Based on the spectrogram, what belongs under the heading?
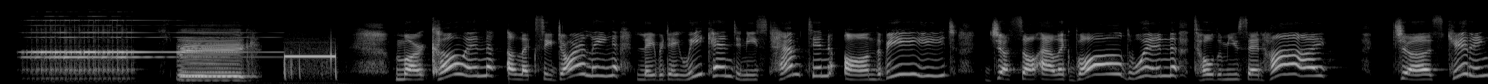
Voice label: Voice Mail

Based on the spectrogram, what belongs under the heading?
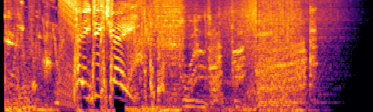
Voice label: Voice Accent - Hey Dj; DJ sounds

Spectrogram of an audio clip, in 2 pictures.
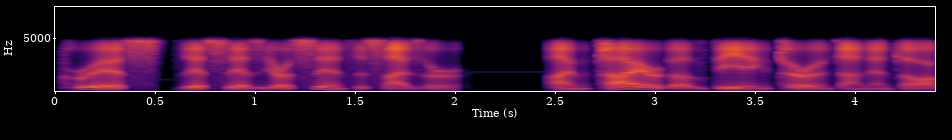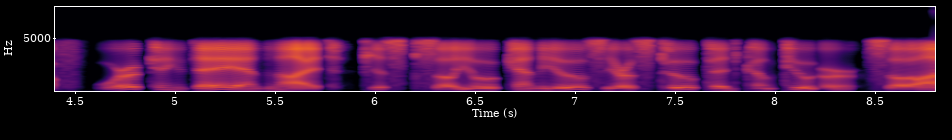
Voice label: crash dec talk

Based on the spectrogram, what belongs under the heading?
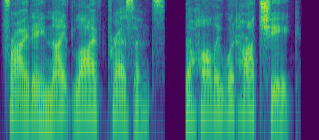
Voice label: friday night live hot cheek feemail voice

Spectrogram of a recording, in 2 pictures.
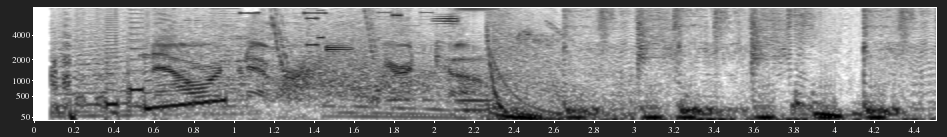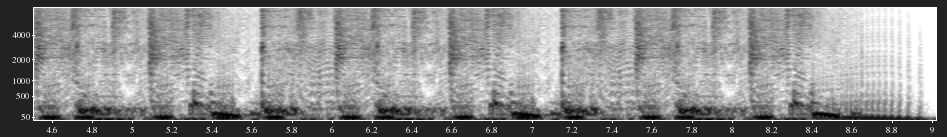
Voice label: Voice Accent; DJ sounds

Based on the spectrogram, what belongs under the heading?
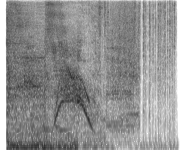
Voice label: Voice Accent - Wow; DJ sounds

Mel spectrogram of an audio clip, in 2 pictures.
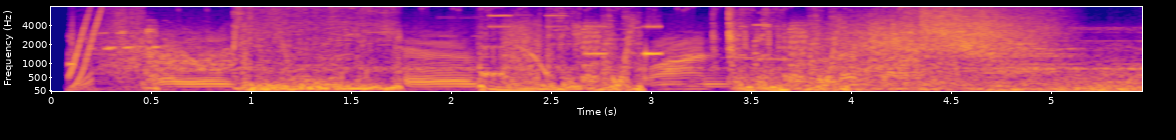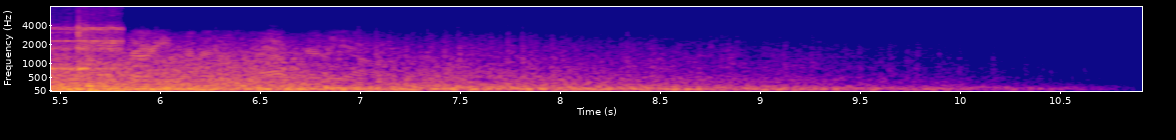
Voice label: Voice Accent - Three, Two, One, Liftoff; DJ sounds

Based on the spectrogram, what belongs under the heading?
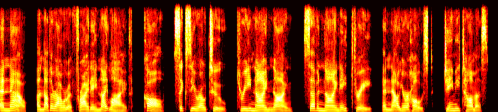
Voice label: friday night live hour feemail voice

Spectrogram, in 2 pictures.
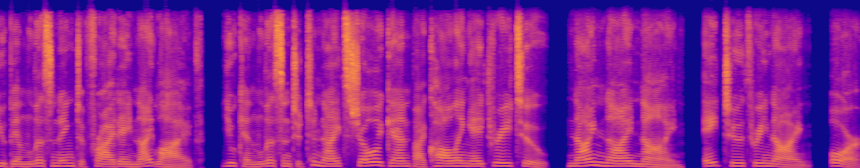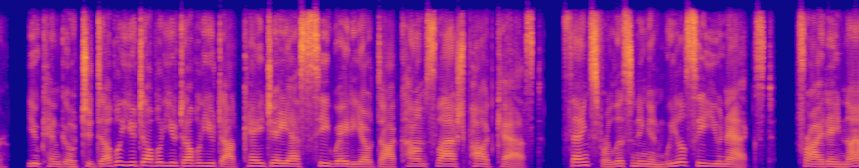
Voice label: friday night live outro feemail voice

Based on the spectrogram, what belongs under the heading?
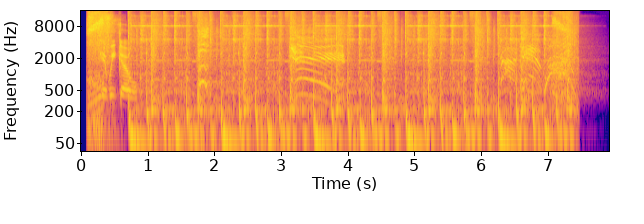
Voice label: Voice Accent - Here We Go; DJ sounds

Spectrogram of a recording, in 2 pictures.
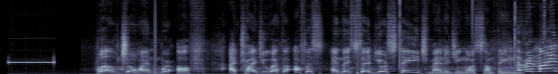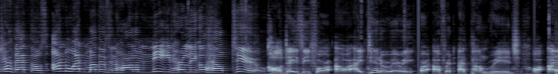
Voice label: Voice Mail

